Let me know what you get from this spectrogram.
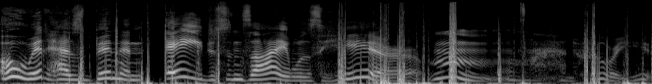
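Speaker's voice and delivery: pleased, delighted, drawn out, savouring every word. Voicing a summoned figure who steps through and greets someone: delighted. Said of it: "he looks delighted. And takes a deep breath and goes".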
